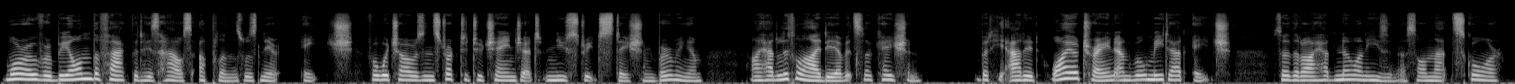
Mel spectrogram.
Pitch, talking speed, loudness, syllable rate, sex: 195 Hz, 195 wpm, -18 LUFS, 5.2 syllables/s, female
